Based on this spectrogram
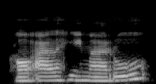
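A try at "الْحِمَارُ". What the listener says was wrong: Maknya panjang.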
